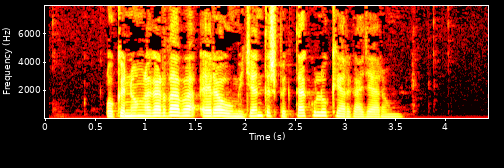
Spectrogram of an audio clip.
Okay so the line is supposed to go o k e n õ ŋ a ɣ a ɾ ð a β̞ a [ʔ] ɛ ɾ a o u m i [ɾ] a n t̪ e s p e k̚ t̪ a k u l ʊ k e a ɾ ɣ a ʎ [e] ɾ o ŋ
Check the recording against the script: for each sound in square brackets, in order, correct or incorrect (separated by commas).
correct, incorrect, incorrect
